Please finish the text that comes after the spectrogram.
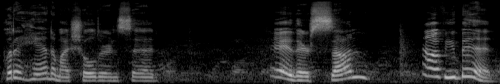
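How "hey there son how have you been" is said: a tipsy teacher greeting a student he barely knows; drunk teacher. Acted. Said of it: "I could smell some strong whiskey on his breath".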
